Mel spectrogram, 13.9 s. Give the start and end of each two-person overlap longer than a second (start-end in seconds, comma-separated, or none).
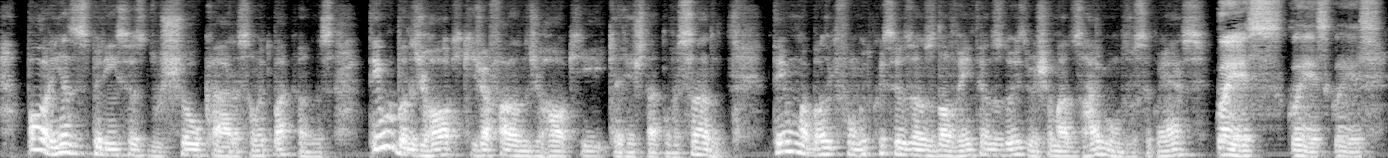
none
